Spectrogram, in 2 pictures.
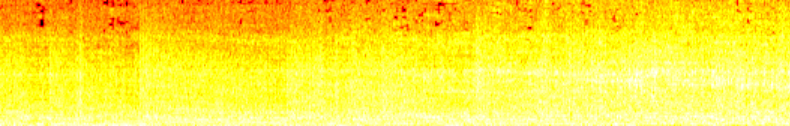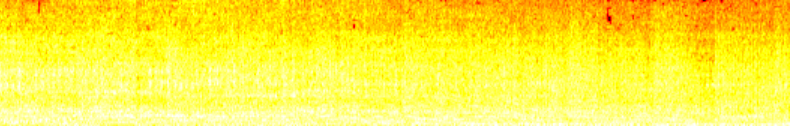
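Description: Diesel train running past: a steady engine drone whose pitch shifts slowly up and down, over the rolling of wheels on the rails.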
